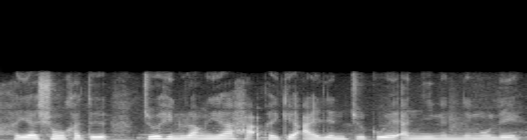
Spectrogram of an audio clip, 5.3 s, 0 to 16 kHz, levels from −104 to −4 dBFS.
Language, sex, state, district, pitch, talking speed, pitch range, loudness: Wancho, female, Arunachal Pradesh, Longding, 185 Hz, 170 wpm, 175-195 Hz, -16 LUFS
